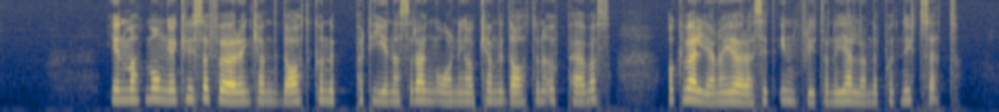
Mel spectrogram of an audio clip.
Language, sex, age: Swedish, female, 21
